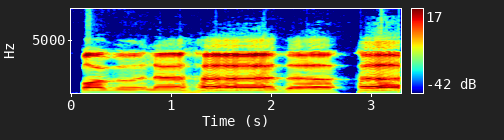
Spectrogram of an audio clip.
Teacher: Qabla hadha, ha, di pangkal kerongkong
